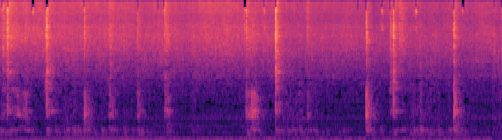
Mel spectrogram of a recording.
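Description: Chopped raw mango sizzles in a hot pan while a spoon stirs, with soft scraping taps at irregular intervals over a steady frying hiss.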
